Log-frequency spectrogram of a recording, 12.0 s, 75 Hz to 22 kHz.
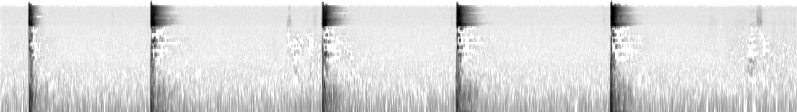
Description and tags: Metal,Grate,Floor,Hit,Pickaxe,Hammer,Thingy,Hard,Great,Hall
Part of a series of various sounds recorded in a college building for a school project. Recorded with a Shure VP88 stereo mic into a Sony PCM-m10 field recorder unit.
field-recording, school, sfx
